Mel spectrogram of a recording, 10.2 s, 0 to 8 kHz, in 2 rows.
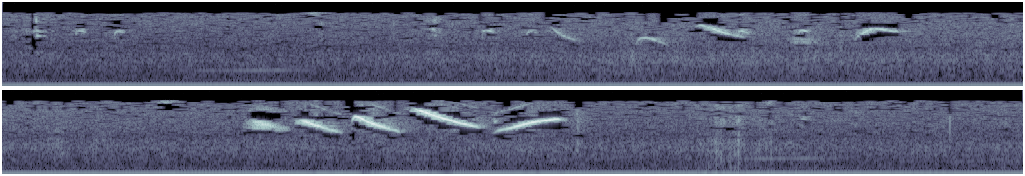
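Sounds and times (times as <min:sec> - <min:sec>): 
green-winged saltator singing a rich whistled phrase: 0:06.4 - 0:08.0.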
